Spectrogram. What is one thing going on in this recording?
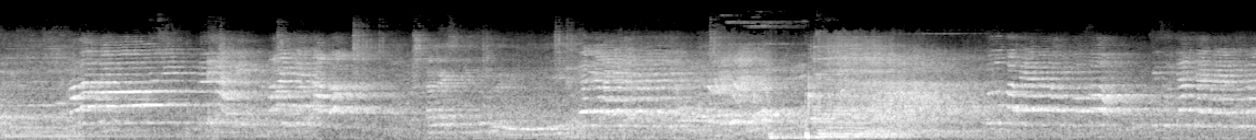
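A young man speaks and sings in a theatrical voice.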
